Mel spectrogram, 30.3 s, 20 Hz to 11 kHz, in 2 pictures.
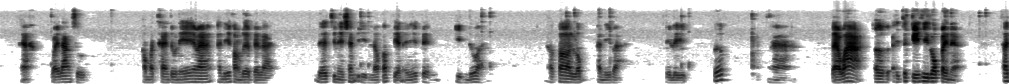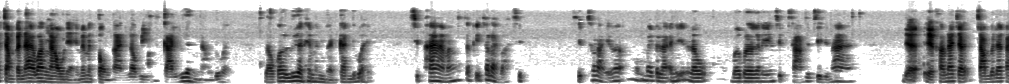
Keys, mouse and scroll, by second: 0.6 click, 5.2 click, 7.1 click, 8.3 click, 8.8 right click, 10.1 click, 14.0 click, 14.5 click, 18.9 click, 19.5-24.3 middle drag, 27.8 click.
